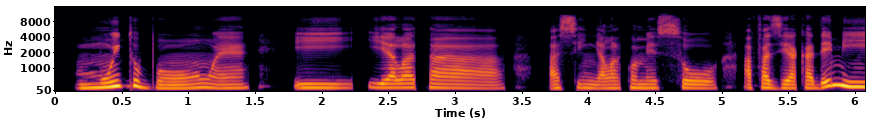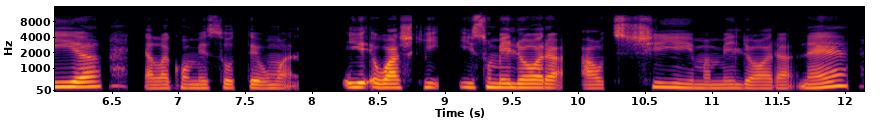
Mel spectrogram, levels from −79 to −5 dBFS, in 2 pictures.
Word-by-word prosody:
Muito 195 Hz, +10 st, +5 dB
bom 155 Hz, +2 st, -1 dB
é. 155 Hz, +1 st, -2 dB, 0.4 s
E 160 Hz, -1 st, -1 dB
e 170 Hz, -2 st, 0 dB
ela 170 Hz, +1 st, +3 dB
tá, 150 Hz, -5 st, -1 dB, 0.3 s
assim, 155 Hz, 0 st, -3 dB
ela 150 Hz, +1 st, 0 dB
começou 155 Hz, -2 st, -2 dB, 0.2 s
a 155 Hz, -, -1 dB
fazer 160 Hz, -2 st, +1 dB
academia, 205 Hz, -, +5 dB, 0.3 s
ela 145 Hz, +1 st, -4 dB
começou 150 Hz, +1 st, -5 dB
ter 155 Hz, -, 0 dB
uma 145 Hz, 0 st, -7 dB, 0.4 s
e 185 Hz, +1 st, +4 dB
eu 175 Hz, -1 st, +2 dB
acho 170 Hz, -1 st, +3 dB
que 185 Hz, -1 st, -5 dB, 0.2 s
isso 185 Hz, 0 st, -2 dB
melhora 170 Hz, -2 st, +2 dB
a -, -, -5 dB
autoestima, 160 Hz, +1 st, -4 dB
melhora, 145 Hz, -1 st, -5 dB
né 200 Hz, +10 st, +1 dB
160 Hz, 135 wpm, -23 LUFS, 150-175 Hz, 0.4 s, Muito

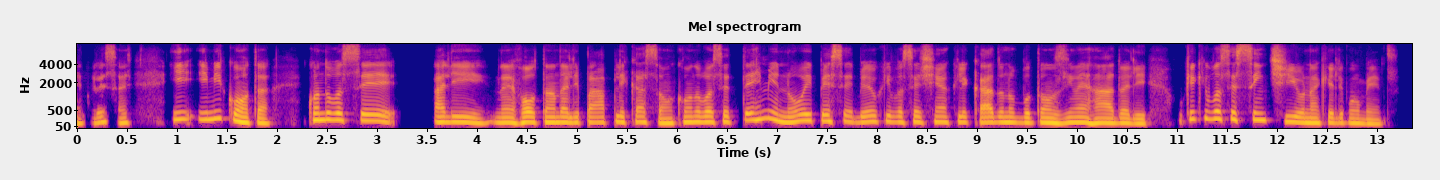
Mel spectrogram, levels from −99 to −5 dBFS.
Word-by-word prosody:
interessante. 130 Hz, +1 st, -3 dB, 0.4 s
E 220 Hz, +1 st, -2 dB
e 210 Hz, -1 st, -1 dB
me 235 Hz, +3 st, +1 dB
conta, 140 Hz, -, +3 dB, 0.3 s
quando 200 Hz, +1 st, +2 dB
você, 185 Hz, -6 st, +1 dB, 0.3 s
ali 145 Hz, -5 st, +1 dB
né, 135 Hz, -2 st, +1 dB
voltando 145 Hz, +2 st, +3 dB
ali 140 Hz, 0 st, +1 dB
para 140 Hz, +1 st, -3 dB
aplicação, 140 Hz, -3 st, -1 dB
quando 150 Hz, +4 st, 0 dB
você 150 Hz, 0 st, +1 dB
terminou 185 Hz, -, 0 dB
e 185 Hz, -, +1 dB
percebeu 160 Hz, -3 st, -1 dB
que 160 Hz, +1 st, -4 dB
você 150 Hz, 0 st, -2 dB
tinha 150 Hz, +3 st, -1 dB
clicado 145 Hz, +1 st, -1 dB
no 145 Hz, 0 st, +2 dB
botãozinho 135 Hz, -1 st, +1 dB
errado 125 Hz, -2 st, +2 dB
ali, 115 Hz, -3 st, 0 dB, 0.3 s
o 165 Hz, -, -16 dB
que 220 Hz, -, -2 dB
que 220 Hz, +2 st, -6 dB
você 230 Hz, -1 st, +1 dB
sentiu 195 Hz, -8 st, 0 dB
naquele 130 Hz, -1 st, 0 dB
momento? 110 Hz, -4 st, -3 dB
145 Hz, 150 wpm, -23 LUFS, 130-175 Hz, 0.4 s, conta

